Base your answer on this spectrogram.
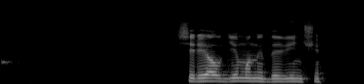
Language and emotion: Russian, neutral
